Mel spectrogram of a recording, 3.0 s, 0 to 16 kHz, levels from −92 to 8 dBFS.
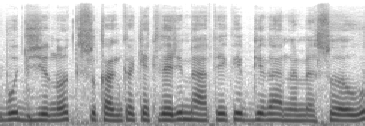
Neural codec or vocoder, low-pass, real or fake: codec, 44.1 kHz, 7.8 kbps, DAC; 14.4 kHz; fake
